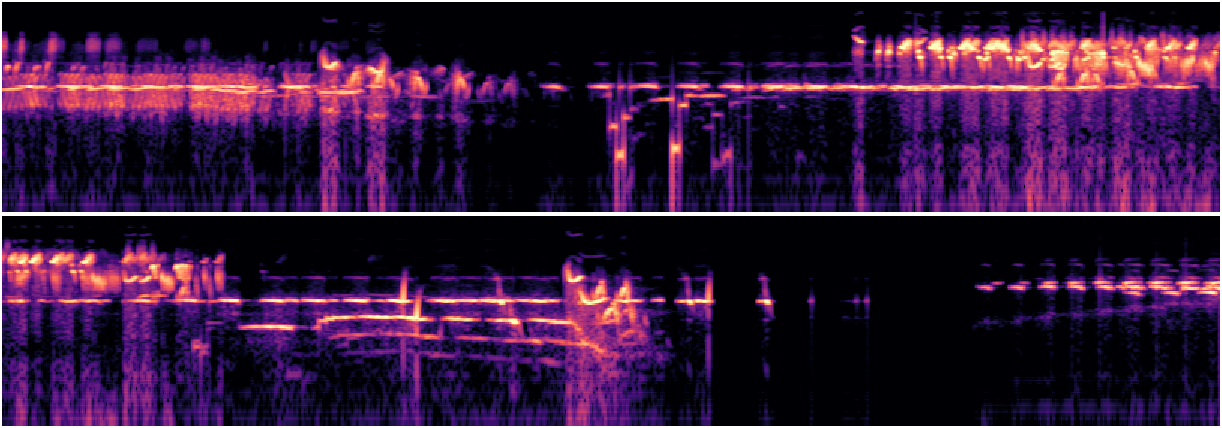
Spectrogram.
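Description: Sparse experimental electronic music made of whistle-like and bird-like synthetic sounds. A steady high tone runs under a loud burst of rapid chirps from about six to nine seconds in. A falling glide follows, then a brief silence before chirping tones come back near the end.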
